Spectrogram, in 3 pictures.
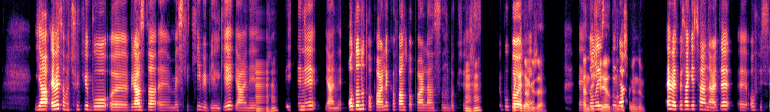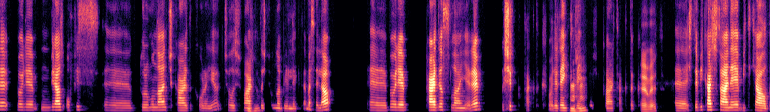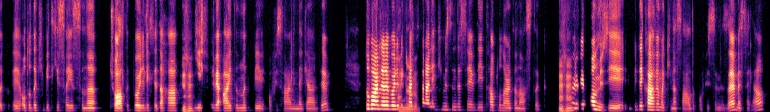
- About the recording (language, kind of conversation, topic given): Turkish, podcast, İş ve özel hayat dengesini nasıl kuruyorsun?
- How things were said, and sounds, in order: other background noise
